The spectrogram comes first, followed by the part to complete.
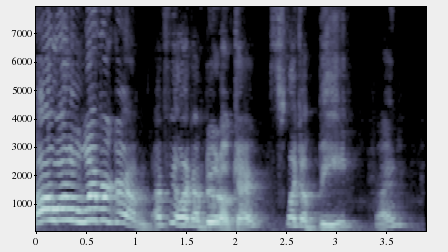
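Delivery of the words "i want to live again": put-on very high classic old-movie hero voice. Asking others what they think of your impression, doing an It's a Wonderful Life impression. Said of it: "my impression of uh, uh what's his name from uh, It's a Wonderful Life?".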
